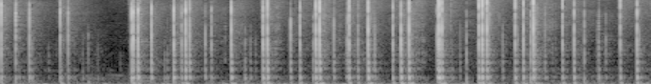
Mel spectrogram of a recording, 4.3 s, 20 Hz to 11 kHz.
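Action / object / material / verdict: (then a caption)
tap / paperback book with glossy cover / paper / none. Long fake nails tap rapidly on the glossy cover of a thick paperback novel held in both hands. About 28 crisp, clicky taps come in quick bursts, with a brief pause early on. Each tap is bright and dies away almost instantly.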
